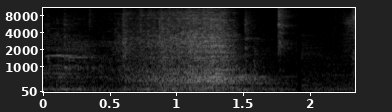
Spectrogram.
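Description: Marvel Mystery Oil pouring from a plastic gallon jug through a funnel into a cylinder of a stuck engine, a rush of liquid that swells about half a second in and fades after about a second.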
